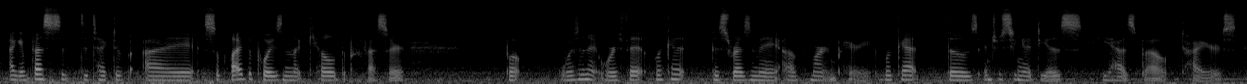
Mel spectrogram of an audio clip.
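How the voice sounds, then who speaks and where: A woman's voice: medium pitch, fairly even intonation, normal speed, gravelly, background noise, close to an everyday voice. A woman playing an earnest, self-justifying talent manager in a mystery game. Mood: unrepentant. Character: unrepentant talent manager keen on innovative wheels.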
